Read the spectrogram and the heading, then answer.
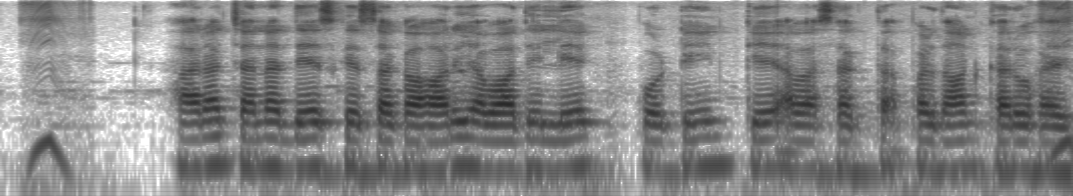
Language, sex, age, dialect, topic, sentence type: Magahi, male, 18-24, Southern, agriculture, statement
